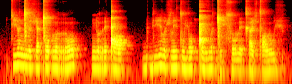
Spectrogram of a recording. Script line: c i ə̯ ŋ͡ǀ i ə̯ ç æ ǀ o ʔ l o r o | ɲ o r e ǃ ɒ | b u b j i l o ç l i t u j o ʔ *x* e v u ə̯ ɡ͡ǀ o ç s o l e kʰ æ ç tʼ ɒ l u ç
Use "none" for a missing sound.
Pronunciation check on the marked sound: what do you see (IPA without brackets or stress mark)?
ǃ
